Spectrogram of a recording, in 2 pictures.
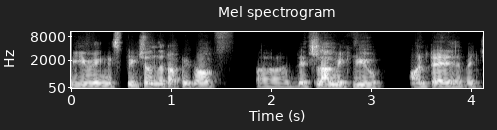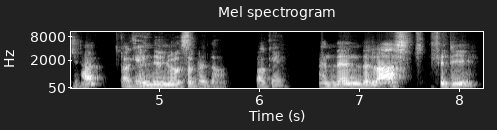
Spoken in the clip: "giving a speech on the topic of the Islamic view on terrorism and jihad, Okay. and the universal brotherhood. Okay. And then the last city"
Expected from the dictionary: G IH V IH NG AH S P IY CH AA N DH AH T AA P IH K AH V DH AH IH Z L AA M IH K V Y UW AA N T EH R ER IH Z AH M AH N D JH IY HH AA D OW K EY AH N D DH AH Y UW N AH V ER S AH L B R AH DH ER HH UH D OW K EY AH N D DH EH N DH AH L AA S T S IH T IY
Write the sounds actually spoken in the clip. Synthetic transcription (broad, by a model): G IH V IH NG AH S P IY CH AA N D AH T AA P IH K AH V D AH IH S L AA M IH K V Y UW AA N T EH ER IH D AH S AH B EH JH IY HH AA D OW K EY AH N D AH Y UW AH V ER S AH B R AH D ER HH OW K EY AH N D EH N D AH L AA S T S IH T IY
